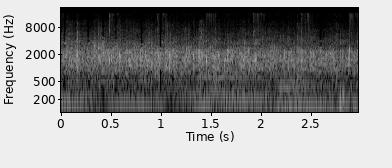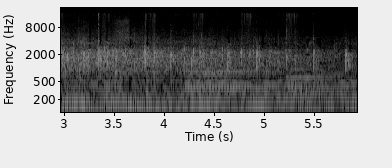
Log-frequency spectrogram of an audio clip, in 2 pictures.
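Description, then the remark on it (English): A large crowd applauds steadily and loudly for several seconds, the dense clapping filling the room, with low sustained musical tones humming underneath. “Clap for her for me.”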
